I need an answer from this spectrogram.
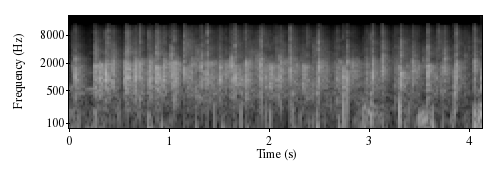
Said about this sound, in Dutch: Ja, top. Nou, applaus.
